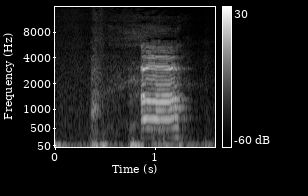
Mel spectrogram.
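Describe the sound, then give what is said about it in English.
A bedroom door creaks briefly on its hinges, a strained squeal lasting under half a second, then shuts with a sharp latch click at the very end. “Carry on reading, I've got to close my door.”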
